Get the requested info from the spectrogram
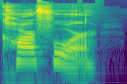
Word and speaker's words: Carrefour: Is pronounced Carrefour. By the way, it means crossroads in French.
